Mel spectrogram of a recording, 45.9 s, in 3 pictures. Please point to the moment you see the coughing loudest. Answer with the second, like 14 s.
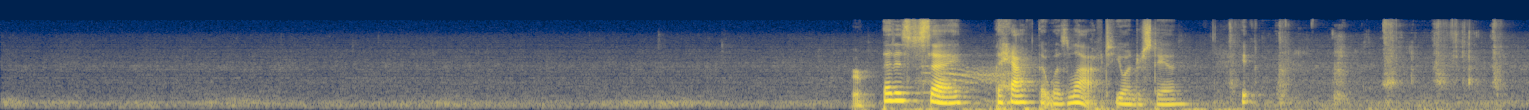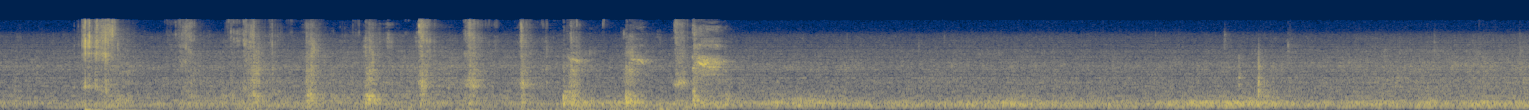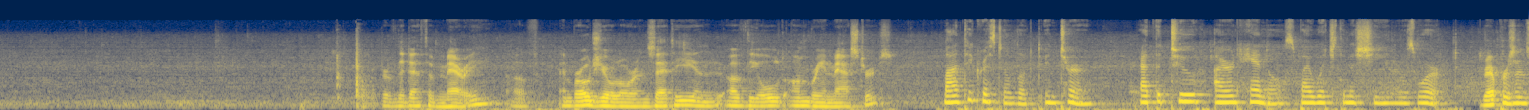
22 s.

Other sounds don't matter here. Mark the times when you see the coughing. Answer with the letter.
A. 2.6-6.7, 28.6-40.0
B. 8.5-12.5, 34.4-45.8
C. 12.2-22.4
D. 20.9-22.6
D.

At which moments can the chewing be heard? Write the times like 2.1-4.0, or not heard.
12.2-22.4.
